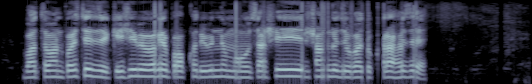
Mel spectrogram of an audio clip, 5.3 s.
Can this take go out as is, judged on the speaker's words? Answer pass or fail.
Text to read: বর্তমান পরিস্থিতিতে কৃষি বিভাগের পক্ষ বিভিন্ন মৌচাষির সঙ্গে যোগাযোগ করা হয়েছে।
pass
